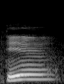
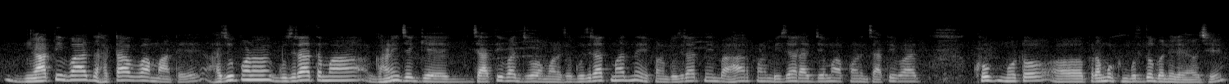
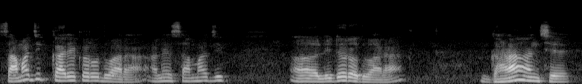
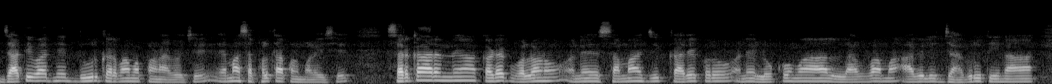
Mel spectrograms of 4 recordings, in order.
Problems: background sounds at intervals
